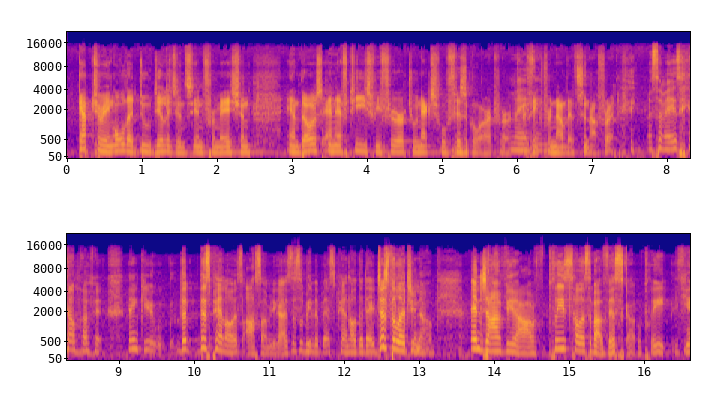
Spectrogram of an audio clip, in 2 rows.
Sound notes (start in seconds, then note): 8.5 chuckles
